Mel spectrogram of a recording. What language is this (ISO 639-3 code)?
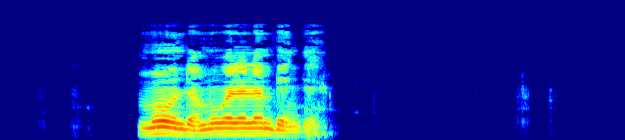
bri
